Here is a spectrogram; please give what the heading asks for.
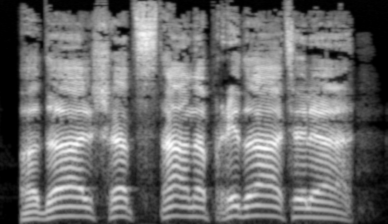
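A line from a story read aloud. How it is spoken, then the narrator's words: Huge fearsome voice, perfectly calm. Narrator (Russian): отвечал германец своим страшным голосищем с полной невозмутимостью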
